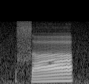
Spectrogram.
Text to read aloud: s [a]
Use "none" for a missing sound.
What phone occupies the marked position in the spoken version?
a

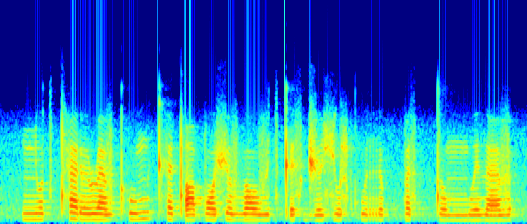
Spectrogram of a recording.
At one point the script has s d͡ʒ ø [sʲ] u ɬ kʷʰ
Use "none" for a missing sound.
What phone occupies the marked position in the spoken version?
ɕ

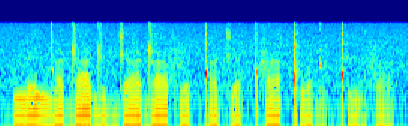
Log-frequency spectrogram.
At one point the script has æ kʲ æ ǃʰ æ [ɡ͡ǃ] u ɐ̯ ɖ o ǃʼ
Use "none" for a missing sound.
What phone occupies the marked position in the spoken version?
ǃʼ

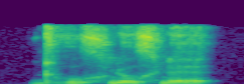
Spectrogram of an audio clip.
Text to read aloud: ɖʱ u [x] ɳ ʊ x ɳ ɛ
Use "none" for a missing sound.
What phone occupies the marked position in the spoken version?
x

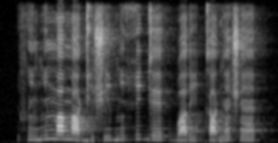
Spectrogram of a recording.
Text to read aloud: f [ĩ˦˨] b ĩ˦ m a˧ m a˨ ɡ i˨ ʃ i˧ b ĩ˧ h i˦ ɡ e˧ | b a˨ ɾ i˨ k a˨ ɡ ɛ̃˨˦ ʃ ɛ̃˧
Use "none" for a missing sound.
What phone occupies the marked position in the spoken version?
ĩ˧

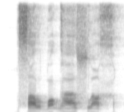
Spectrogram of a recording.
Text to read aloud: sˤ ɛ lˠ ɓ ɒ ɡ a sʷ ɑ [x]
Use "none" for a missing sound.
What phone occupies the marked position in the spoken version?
x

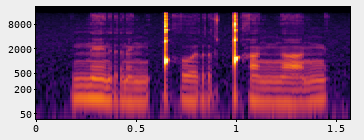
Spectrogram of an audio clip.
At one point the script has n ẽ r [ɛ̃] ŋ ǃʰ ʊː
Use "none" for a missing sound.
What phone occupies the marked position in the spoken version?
ɛ̃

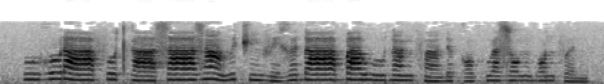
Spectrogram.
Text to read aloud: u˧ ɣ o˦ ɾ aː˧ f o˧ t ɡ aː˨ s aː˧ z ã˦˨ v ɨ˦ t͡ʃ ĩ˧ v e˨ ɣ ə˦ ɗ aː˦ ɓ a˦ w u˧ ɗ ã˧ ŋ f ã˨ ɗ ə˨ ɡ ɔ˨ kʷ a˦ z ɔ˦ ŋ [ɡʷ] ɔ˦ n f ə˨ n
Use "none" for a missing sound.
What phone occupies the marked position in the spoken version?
b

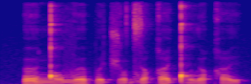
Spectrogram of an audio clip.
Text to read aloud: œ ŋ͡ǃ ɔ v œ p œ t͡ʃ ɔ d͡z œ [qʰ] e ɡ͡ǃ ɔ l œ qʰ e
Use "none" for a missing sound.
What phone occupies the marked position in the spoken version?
q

